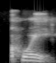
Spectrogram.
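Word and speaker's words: Kwai: Bridge on the River Kauai you should pronounce it as koi okay yeah probably by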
